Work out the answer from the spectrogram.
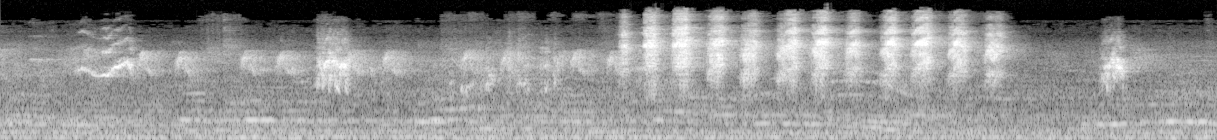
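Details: Budgerigars chirping in an aviary: scattered warbled notes, then a fast run of about ten sharp, buzzy repeated chirps in quick succession, followed by a final lone chirp over a low background hum.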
